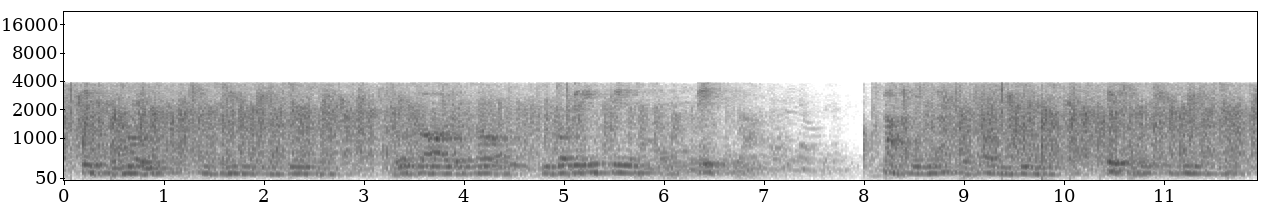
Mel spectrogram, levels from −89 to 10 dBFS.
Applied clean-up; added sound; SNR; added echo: none; Applause; -1 dB; reverberation time 0.9 s.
